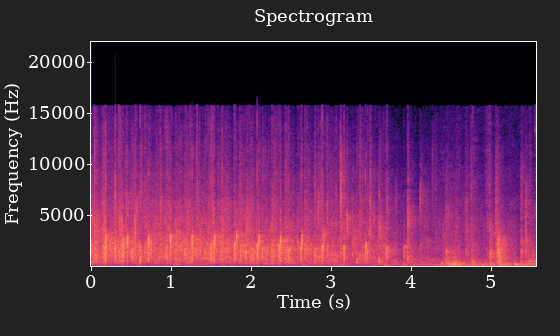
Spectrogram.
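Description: Audience applauding, a dense patter of many hands clapping that thins out about four seconds in.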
